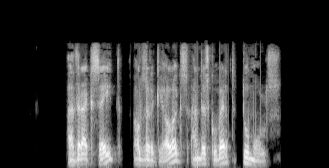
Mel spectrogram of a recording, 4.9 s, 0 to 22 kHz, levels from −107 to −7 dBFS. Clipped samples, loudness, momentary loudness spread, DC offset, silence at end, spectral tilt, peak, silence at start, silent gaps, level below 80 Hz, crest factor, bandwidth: under 0.1%; -17 LUFS; 10 LU; under 0.1%; 0.75 s; -4.5 dB/octave; -2 dBFS; 1 s; 1.85-1.93 s, 3.61-3.65 s; -50 dBFS; 18 dB; 7.8 kHz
